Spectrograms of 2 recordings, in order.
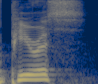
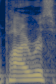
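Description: First: Pyrrhus said as PEER-us; "ee" at the start of Pyrrhus; alternative pronunciation. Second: Pyrrhus said as PIE-rus; long "eye" at the start of Pyrrhus; first pronunciation. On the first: Host correcting to the other variant, Pyrrhus as PEER-us. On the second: Host quizzing listeners on the general, Pyrrhus as PIE-rus. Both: Shown as a demonstration. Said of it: "depending on how you pronounce it".

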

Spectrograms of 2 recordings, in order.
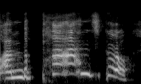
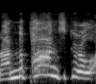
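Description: First: Much higher and slower, "Pond's" sung out with delight; drawn-out happy brag; giddy singsong. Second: "Pond's" lifted high, bragging to family on the phone; a touch of giddy boasting; proud announcement. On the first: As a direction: repeat it, savouring every word. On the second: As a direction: tell everyone back home with pride. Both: Retold or imitated. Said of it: "I called everybody in Portland".

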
